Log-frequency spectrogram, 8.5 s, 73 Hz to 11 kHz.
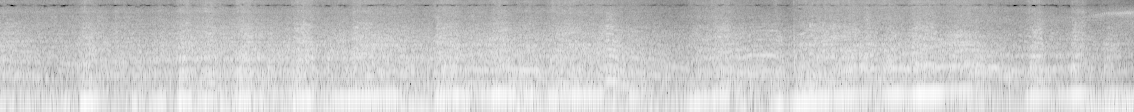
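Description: Off-road 4x4 vehicle's engine revving repeatedly, its pitch climbing in a series of short rising runs over a steady rough wash of noise.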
